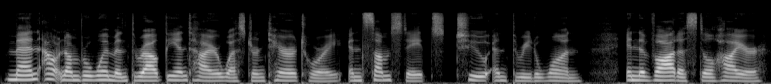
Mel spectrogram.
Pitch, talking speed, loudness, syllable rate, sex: 180 Hz, 155 wpm, -20 LUFS, 5.0 syllables/s, female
